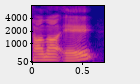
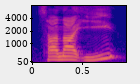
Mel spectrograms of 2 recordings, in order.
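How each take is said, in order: First: The final vowel is an 'eh' sound. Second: The final vowel is an 'ee' sound. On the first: It is altered to sound cool in a song. "but he says 사나에" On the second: This is the standard form of the word. "when the word is 사나이"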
